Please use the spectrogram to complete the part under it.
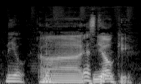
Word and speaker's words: gnocchi: How do you say it? Gnocchi? – Gnocchi. Gnocchi, yeah. I think, yeah.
